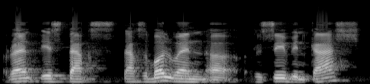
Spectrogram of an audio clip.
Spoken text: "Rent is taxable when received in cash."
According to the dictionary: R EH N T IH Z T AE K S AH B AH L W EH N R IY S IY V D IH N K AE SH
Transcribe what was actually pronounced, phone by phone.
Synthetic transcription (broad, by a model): R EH N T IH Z T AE K S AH B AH L W EH N R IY S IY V IH N K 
